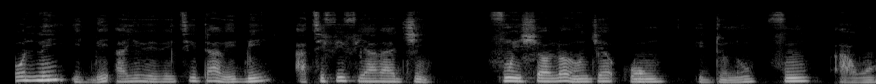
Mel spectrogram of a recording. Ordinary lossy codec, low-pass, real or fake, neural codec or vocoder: AAC, 32 kbps; 19.8 kHz; real; none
